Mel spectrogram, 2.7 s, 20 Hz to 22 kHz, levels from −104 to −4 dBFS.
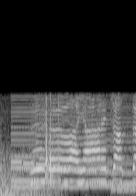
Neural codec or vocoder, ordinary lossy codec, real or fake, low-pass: none; none; real; 3.6 kHz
